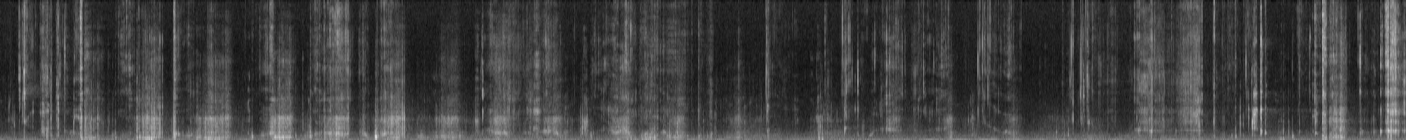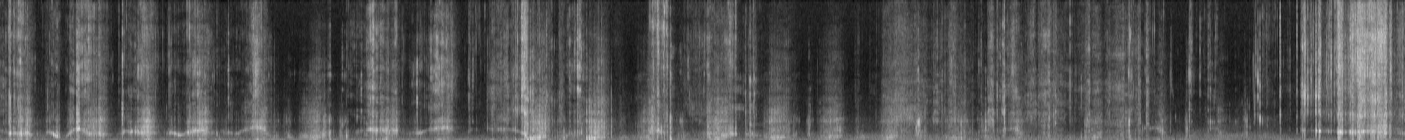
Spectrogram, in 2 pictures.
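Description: Close-up chewing and crunching of crisp, thin chips: repeated crackly bites and chewing, with loud bite crunches near the end.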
